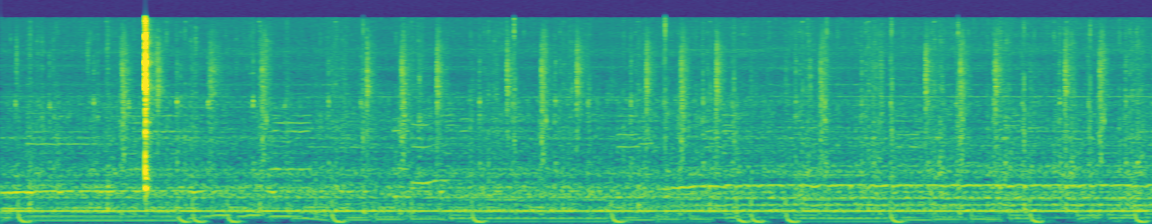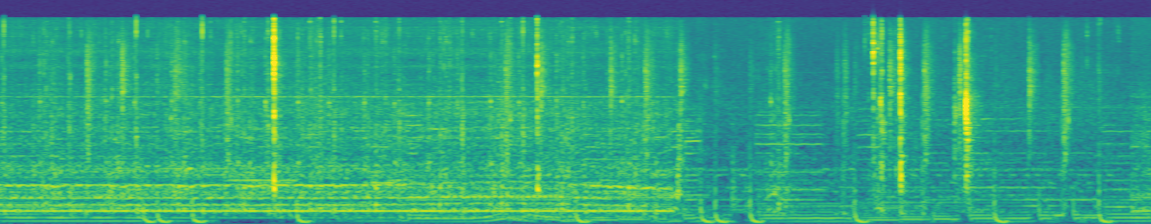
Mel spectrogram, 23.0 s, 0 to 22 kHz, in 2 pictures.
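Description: Sailrite Ultrafeed LSZ-1 sewing machine running steadily while topstitching through two layers of canvas. It picks up speed about six seconds in and stops near the end.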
